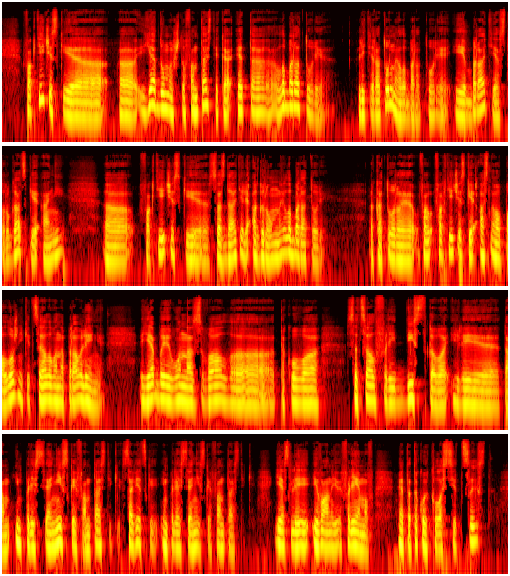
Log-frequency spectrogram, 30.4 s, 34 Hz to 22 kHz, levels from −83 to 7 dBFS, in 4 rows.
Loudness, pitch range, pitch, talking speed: -20 LUFS, 115-140 Hz, 130 Hz, 80 wpm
